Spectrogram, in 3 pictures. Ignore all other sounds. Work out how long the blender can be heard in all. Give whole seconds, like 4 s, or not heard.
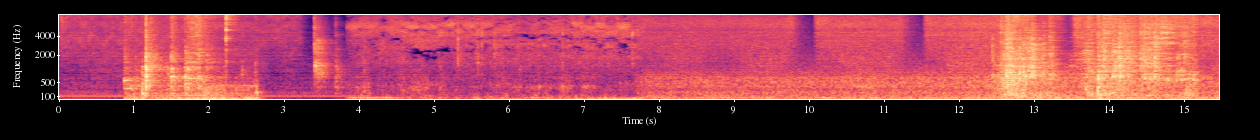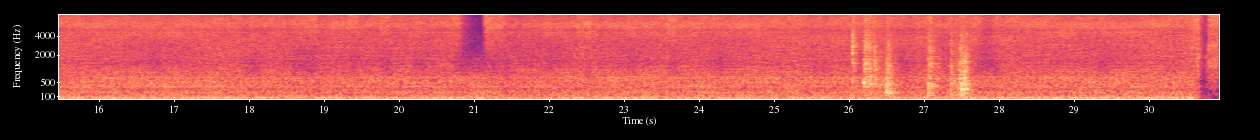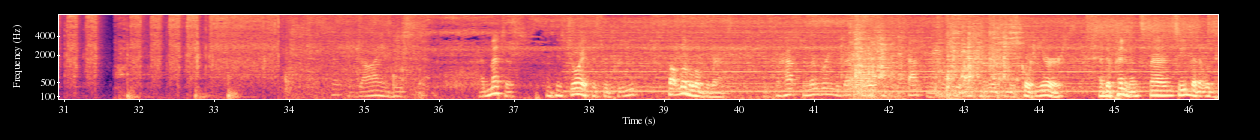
9 s.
